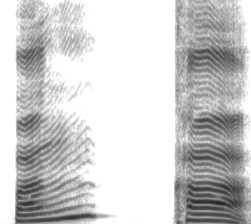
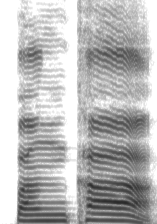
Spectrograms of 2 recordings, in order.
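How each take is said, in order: First: पंखा split as "पं", long pause, "खा"; syllable by syllable. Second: Said in the usual way. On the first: Shown as a demonstration. Teacher sounds out पंखा for learners, syllable by syllable. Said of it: "एक एक अक्षर का उच्चारण करके". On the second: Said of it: "तो मिलके बन जाएगा".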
